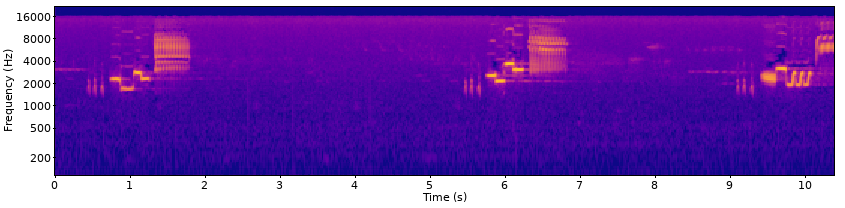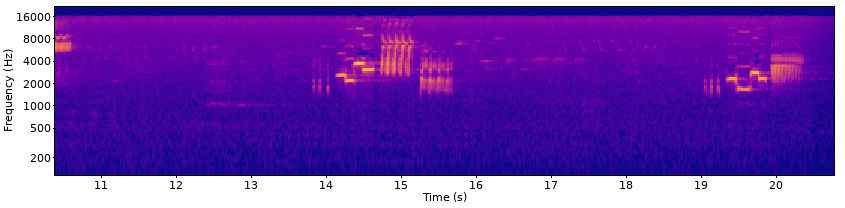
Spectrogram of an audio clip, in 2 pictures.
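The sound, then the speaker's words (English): A wood thrush sings five separate, evenly spaced phrases, each opening with clear flute-like notes and closing in a rapid fluttering trill, with quiet pauses between them and no voices. “Listen again to the Eole and the fluttered ending.”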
